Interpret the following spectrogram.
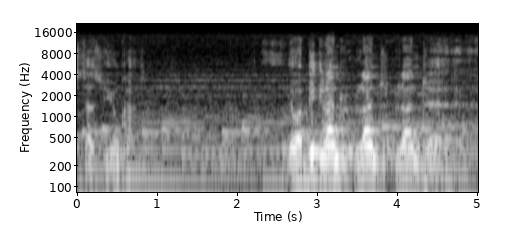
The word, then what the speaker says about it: Junkers: It is written Junas but they pronounce it as Junkas.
